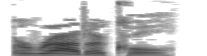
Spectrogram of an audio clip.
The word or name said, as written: erratical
